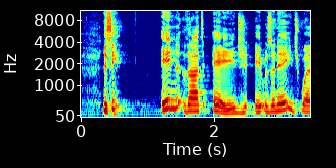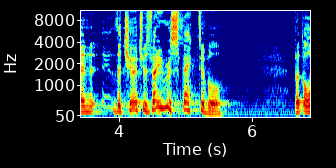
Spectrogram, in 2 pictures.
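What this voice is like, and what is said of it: Usual voice. Nothing is said of it.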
